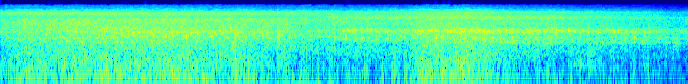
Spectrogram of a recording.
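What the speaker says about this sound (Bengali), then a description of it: "এবার আমি মাছের মাথাগুলো তেলে দিয়ে ভেজে নেব।" Fish heads fry in hot mustard oil in a kadai on a gas stove, a loud, steady, close hiss and sizzle with no talking.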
